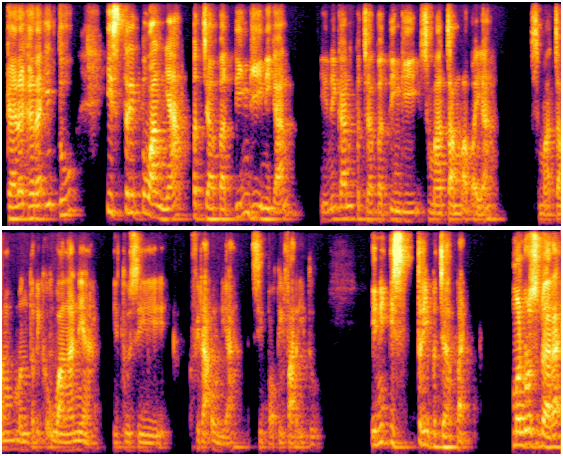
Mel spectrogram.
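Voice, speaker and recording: Lively man teaching a Bible class. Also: on the high side. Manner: lively storytelling, asks class questions. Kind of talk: classroom Bible lesson with jokes.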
